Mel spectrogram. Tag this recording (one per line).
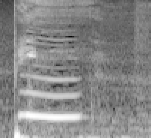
Central-Station
Meaning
